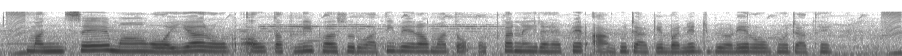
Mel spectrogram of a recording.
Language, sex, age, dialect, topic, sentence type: Chhattisgarhi, female, 18-24, Central, banking, statement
